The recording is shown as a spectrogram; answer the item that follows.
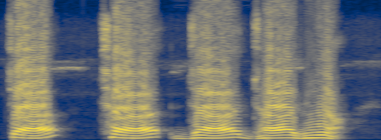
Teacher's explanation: फिर तालव्य व्यंजन आएंगे जिसमें पूरा च वर्ग आता है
